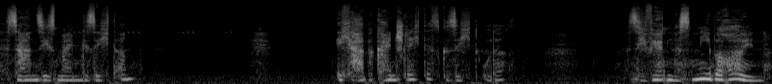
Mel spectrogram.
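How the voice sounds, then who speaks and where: A woman's voice: medium pitch, fairly even intonation, measured pace, pauses often, a little hiss or hum, natural voice. An actress playing a lonely young woman of twenty in an intimate German radio drama, hurt and pleading yet proud, often dropping toward a whisper. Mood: shy, confiding. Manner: urgent, imploring, emotionally open.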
